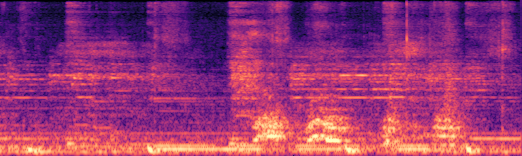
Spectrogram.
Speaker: our dog sneezing yeah i thought he had some kind of breathing problem but turns out that's what it sounds like when our dog sneezes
